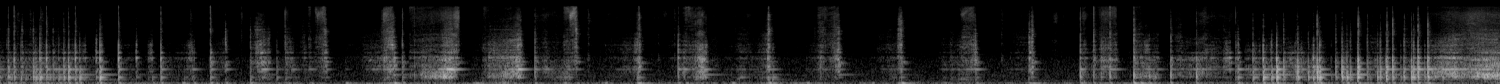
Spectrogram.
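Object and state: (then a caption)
Wooden tabletop. Long nails tap and scratch near the edge of a large, solid, varnished wooden tabletop. Quick, irregular taps mix with rasping scratches, each giving a short, woody midrange knock with little low end.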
